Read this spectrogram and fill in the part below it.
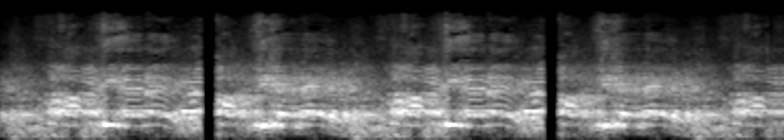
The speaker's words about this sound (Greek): Γιατί ο κόσμο είναι απ' έξω, ε, φωνάζει, πετάει ρουκέτε, ρουκέτε σιγά βρε μαλάκα.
